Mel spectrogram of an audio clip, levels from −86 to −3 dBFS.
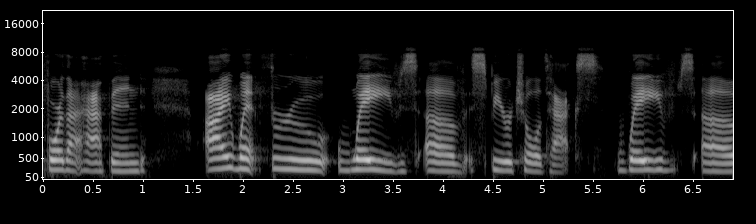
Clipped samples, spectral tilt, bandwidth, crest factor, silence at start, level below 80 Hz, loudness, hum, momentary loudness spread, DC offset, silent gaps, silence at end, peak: under 0.1%; -3 dB/octave; 9.2 kHz; 20 dB; 0.05 s; -84 dBFS; -34 LUFS; none; 15 LU; under 0.1%; none; 0 s; -14 dBFS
